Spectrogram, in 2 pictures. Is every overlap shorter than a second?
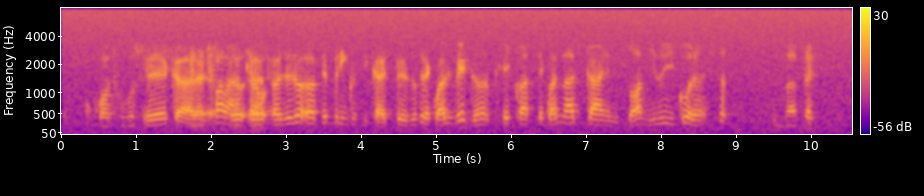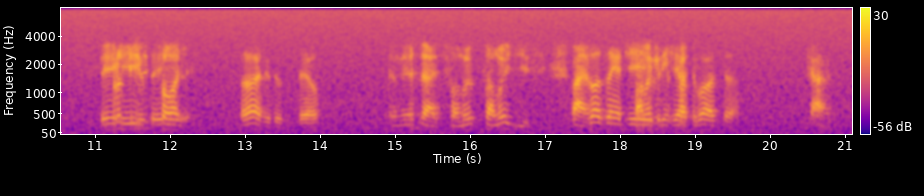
No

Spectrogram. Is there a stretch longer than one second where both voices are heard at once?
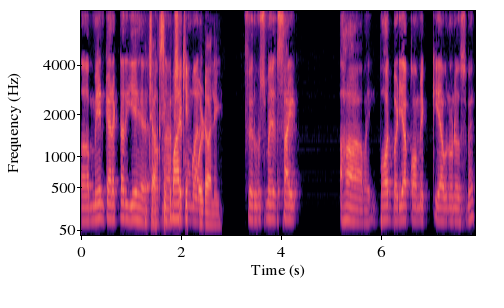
Yes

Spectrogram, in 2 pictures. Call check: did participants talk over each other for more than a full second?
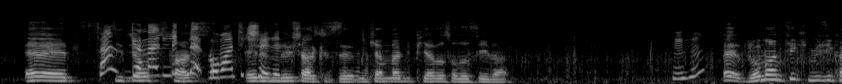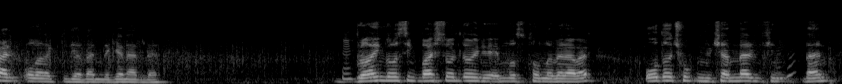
Yes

